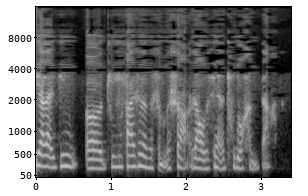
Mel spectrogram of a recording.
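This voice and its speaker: A woman with a fairly high pitch speaks in a somewhat breathy voice. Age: 30s. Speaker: caller seeking relationship advice. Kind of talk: phone-in advice call. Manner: halting, repetitive.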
